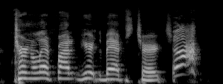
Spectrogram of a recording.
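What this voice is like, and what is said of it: Southern-accented GPS navigation voice. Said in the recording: “do my Waze voice? You know the girl that tells you to turn right and left? ... Southern speaking Sally”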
